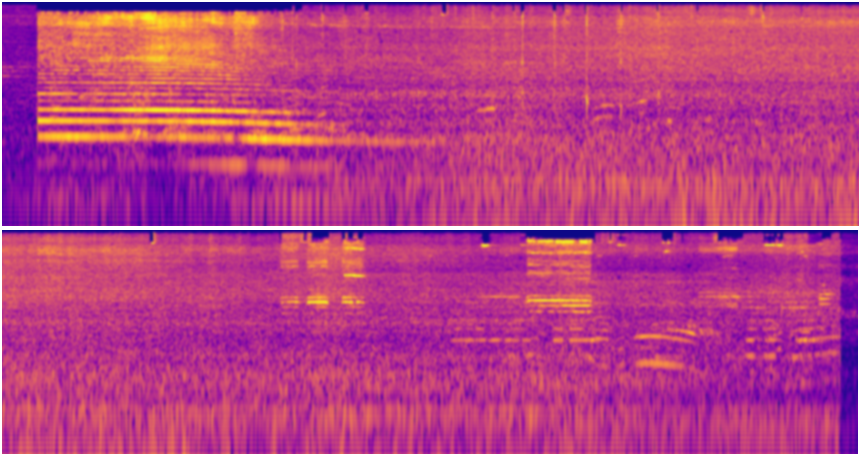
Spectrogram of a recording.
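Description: A train runs on a rail line beside a road flyover at a busy highway junction, making a continuous loud rumble mixed with traffic noise, with a brief musical tone near the start.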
